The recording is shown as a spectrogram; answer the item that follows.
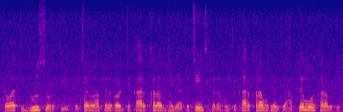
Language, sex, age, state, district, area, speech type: Marathi, male, 30-45, Maharashtra, Nanded, rural, spontaneous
